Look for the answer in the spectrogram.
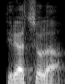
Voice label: "dirazzola", crespinese

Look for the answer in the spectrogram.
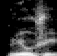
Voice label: "riuci", crespinese

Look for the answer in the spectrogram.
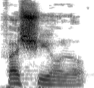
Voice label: "fasciolo", crespinese

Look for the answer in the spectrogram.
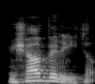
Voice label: "avveli", crespinese

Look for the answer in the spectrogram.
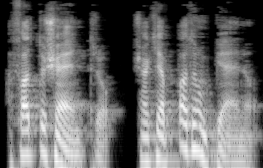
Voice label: "chiappa", crespinese

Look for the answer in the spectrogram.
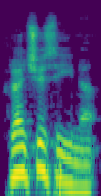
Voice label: "francesina", crespinese

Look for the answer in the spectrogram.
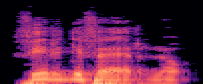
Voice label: "fir di ferro", crespinese

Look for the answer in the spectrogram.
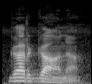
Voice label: "gargana", dialettale crespinese

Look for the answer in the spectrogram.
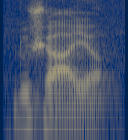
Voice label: "luciaio", crespinese, vocabolario dialettale

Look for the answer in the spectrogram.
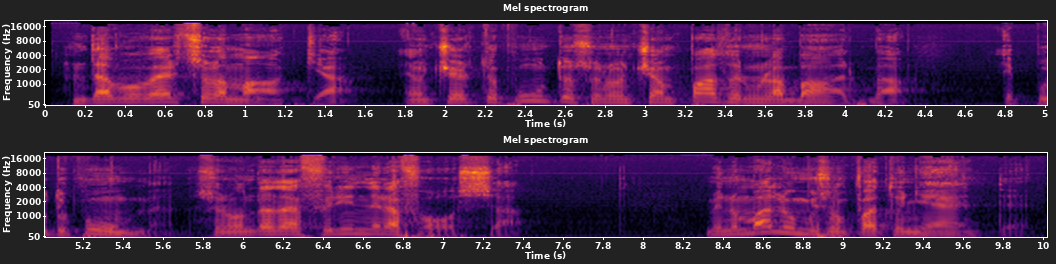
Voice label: "putupum", crespinese

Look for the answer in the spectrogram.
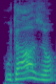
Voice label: "putaaso", vocabolario dialettale

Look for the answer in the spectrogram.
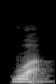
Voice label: "bua", vocabolario dialettale crespinese

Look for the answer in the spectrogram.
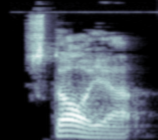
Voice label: "stoia", crespinese

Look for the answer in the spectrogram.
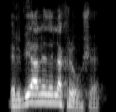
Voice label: "viale", dialettale, crespinese

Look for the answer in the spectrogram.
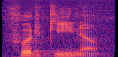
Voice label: "forchino", crespinese

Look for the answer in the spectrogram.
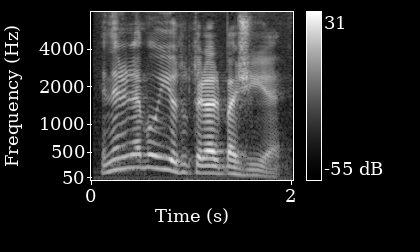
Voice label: "arbagie", crespinese

